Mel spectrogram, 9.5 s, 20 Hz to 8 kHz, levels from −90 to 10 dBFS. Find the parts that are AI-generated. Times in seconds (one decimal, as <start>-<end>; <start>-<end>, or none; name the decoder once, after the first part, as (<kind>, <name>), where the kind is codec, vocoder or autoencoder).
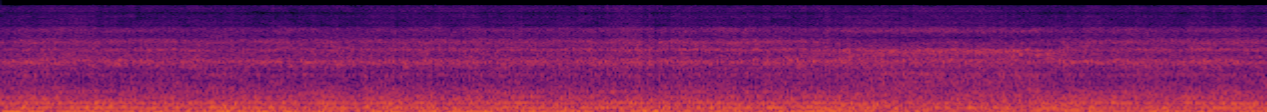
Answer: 0.0-9.5 (codec, DAC)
